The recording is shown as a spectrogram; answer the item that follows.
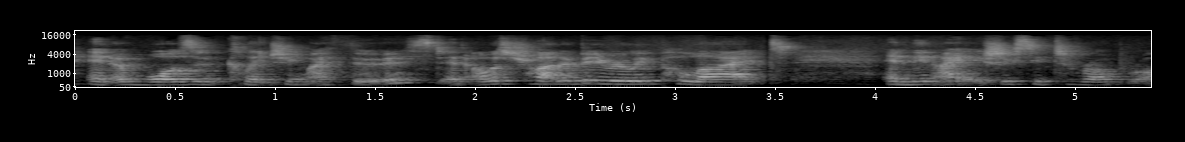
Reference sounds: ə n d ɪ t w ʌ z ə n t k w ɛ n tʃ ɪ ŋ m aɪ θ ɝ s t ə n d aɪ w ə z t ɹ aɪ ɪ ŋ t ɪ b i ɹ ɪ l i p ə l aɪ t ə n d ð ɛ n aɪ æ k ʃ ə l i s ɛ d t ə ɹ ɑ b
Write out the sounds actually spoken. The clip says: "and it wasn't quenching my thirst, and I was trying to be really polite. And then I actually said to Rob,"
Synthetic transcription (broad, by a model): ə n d ɪ t w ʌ z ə n k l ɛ n tʃ ɪ ŋ m aɪ θ ɝ s t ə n aɪ w ə z t ɹ aɪ ɪ ŋ t ɪ b i ɹ ɪ l i p ə l aɪ t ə n ð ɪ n aɪ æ k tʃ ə l i s ɛ d t ə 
